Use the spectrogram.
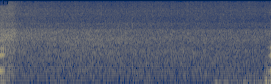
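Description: Heavy rain falls beside a bridge over a river in full flow, a steady, dense hiss that swells slightly near the end.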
